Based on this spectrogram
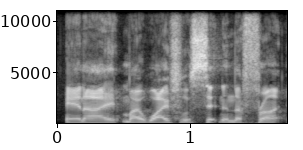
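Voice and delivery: ordinary talk, nothing marked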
